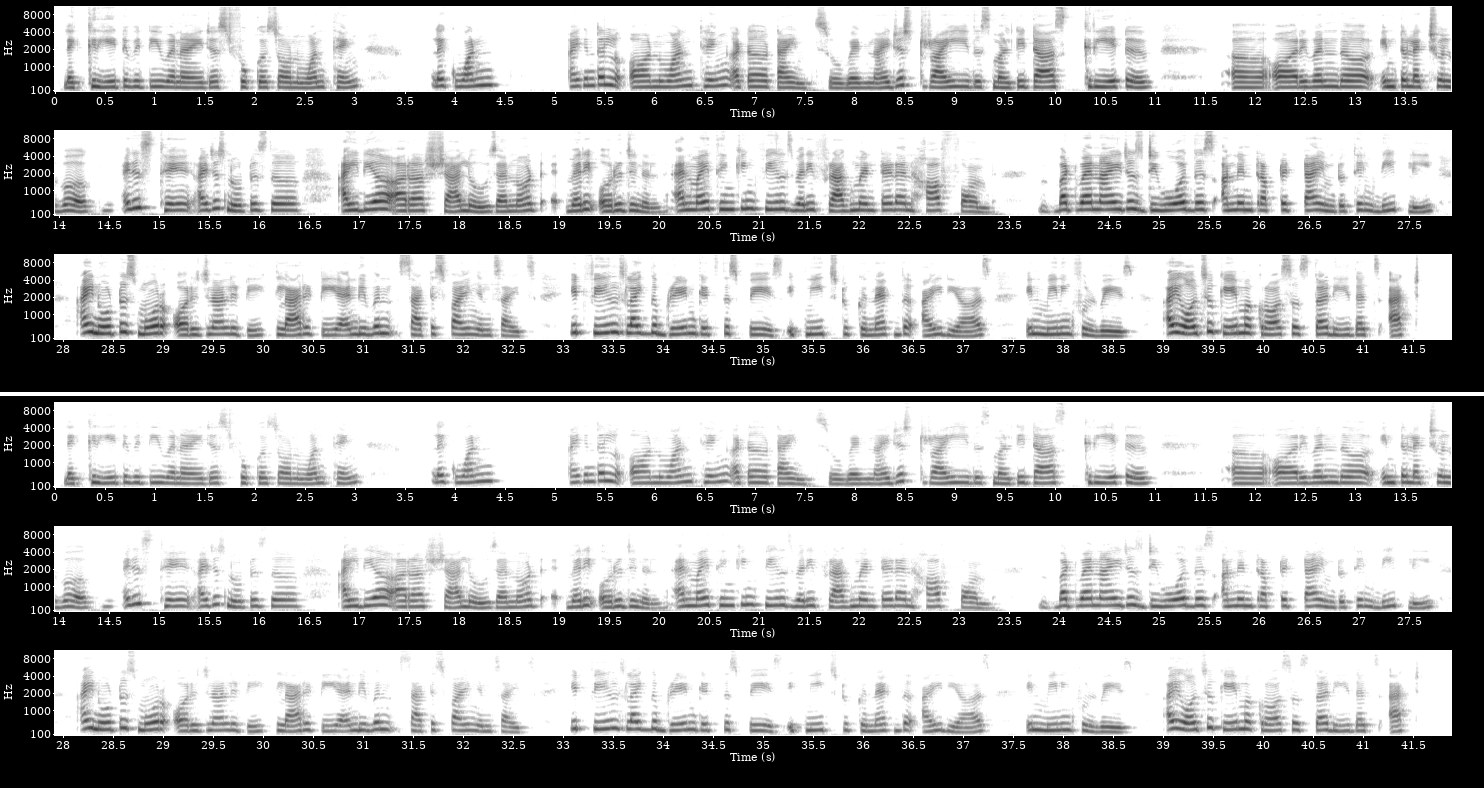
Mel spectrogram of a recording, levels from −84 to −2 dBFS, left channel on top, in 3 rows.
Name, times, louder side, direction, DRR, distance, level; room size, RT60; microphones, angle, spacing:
voice 1, 0.1-3.0 3.8-4.4 5.1-11.2 11.8-23.4 23.8-27.7 28.1-32.6 33.1-37.2 37.6-38.7 39.0-41.6, left 5 dB, 40° left, 0.3 m, -33 dB
6.7 x 3.7 x 4.2 m
head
